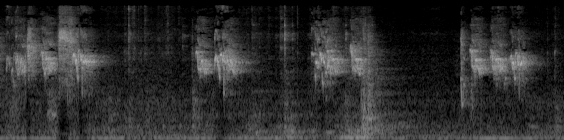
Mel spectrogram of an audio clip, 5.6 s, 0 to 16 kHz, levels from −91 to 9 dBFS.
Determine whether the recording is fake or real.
fake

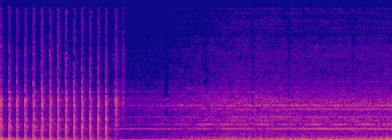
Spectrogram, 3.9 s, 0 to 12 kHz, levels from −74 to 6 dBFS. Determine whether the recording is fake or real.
fake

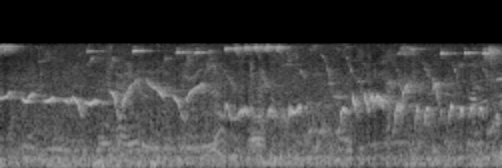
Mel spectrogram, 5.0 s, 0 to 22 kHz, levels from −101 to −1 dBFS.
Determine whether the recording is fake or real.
real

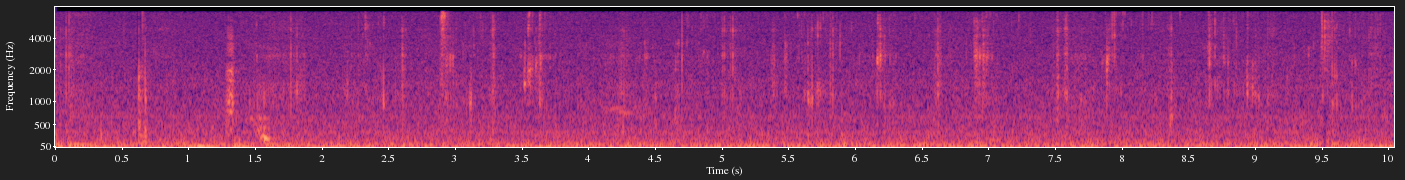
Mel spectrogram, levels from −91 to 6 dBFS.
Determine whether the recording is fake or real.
real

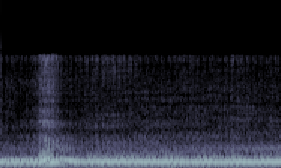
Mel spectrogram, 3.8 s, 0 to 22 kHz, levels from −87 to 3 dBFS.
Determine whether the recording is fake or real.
real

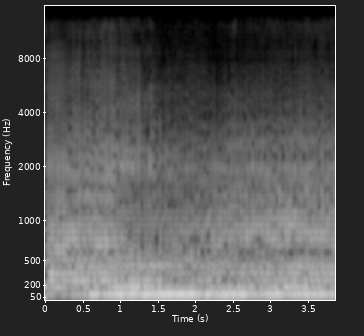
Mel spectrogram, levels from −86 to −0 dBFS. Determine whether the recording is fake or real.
fake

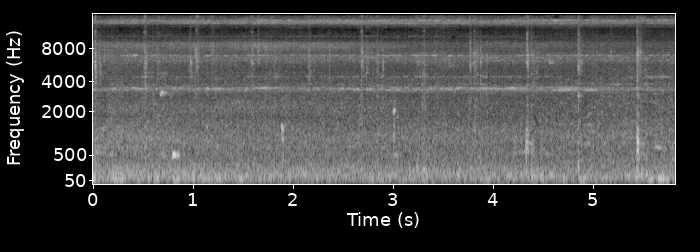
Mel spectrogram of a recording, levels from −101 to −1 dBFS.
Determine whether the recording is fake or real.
fake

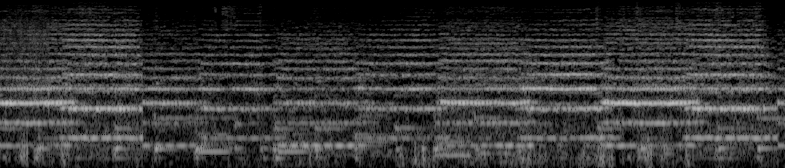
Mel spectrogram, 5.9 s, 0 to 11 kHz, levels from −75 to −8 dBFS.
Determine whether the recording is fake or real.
fake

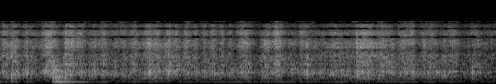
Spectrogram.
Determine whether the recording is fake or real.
real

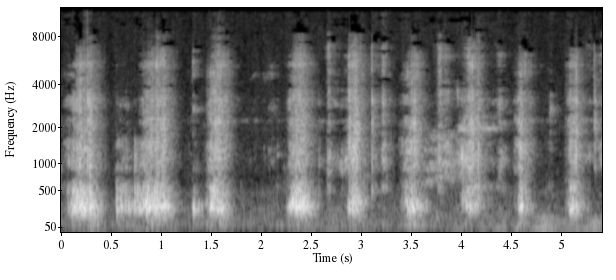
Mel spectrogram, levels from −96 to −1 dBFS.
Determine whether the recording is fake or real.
real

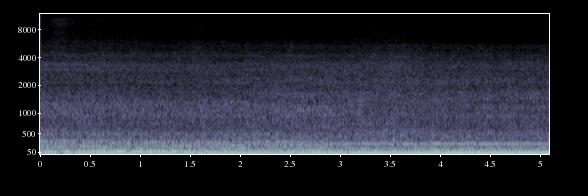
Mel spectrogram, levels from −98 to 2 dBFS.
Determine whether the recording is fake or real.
fake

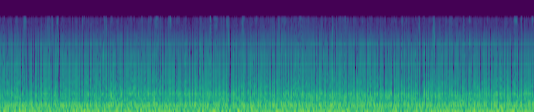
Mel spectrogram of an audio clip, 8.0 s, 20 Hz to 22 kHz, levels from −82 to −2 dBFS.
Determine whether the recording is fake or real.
fake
